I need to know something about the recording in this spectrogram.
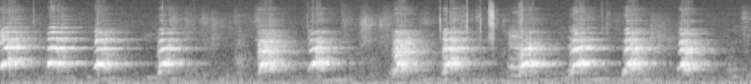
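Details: Female Toy Poodle barking, a series of sharp, high, slightly hoarse barks, about two per second in uneven rhythm, some doubled in quick pairs.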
